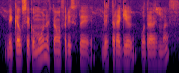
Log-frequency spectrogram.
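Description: A man talks at medium pitch and a moderate pace. Noticeable noise sits in the background. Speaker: podcast host and social activist. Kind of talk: casual chat. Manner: halting.

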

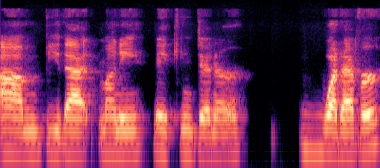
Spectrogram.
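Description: An ordinary speaking voice from a woman, fairly low in pitch. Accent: Canadian. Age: 20s. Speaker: photographer. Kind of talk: coaching call, casual. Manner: laughs often.

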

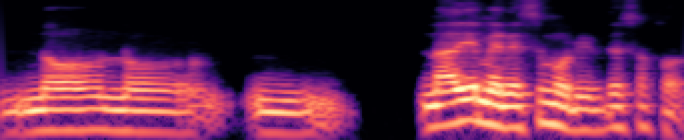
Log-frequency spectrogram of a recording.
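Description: A fairly low-pitched man at a very slow pace, his intonation fairly even. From Venezuela, Valencia. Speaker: art student and graphic designer. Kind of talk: personal testimony. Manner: halting.

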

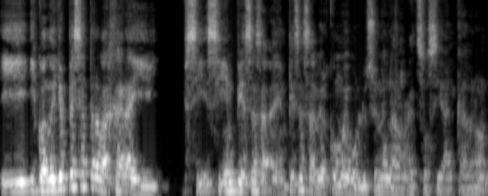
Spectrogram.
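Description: A man's medium-pitched, dark, mellow voice, somewhat breathy, at a fairly quick pace, with very wide pitch swings and big swings in loudness. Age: 20s. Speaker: former social media video creator. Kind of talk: casual chat. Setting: host's home or office.

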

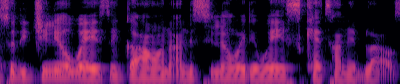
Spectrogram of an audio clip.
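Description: Speaking at a very fast pace with a Nigerian accent, a woman is heard on a very clean recording with a silent background. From Nigeria, Rivers State. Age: 20s. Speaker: aspiring radio presenter. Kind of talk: testimony.

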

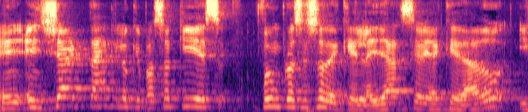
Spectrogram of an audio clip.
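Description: A man speaks at a fairly quick pace with ordinary pitch variation. Audible room echo and noticeable background noise are present. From Mexico, Puebla. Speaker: entrepreneur and content creator. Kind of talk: interview.

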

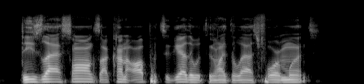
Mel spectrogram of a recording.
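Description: The recording sounds dry and close, with no echo. A man is the one talking. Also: quiet background. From St. Paul, Minnesota. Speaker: music producer and rapper. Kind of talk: casual chat.

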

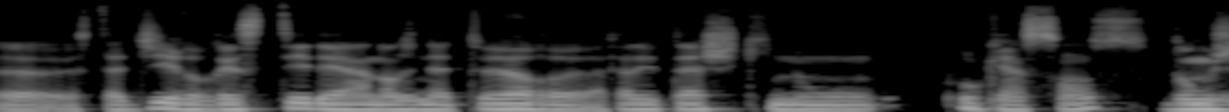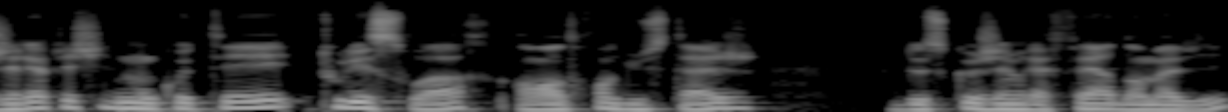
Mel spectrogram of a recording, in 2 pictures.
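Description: Dark and mellow in tone, a man speaks at a moderate pace with fairly even intonation. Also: medium pitch for a man, very clean recording, silent background. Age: 20s. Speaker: podcast host and clothing brand entrepreneur. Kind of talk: casual monologue.

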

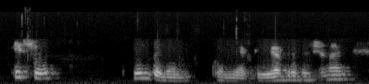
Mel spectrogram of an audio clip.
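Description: Speaking with a Rioplatense accent, a man keeps a medium pitch and ordinary pitch variation. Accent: Argentine Rioplatense Spanish. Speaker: retired doctor. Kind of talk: radio interview. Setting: phone call. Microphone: blurry connection.

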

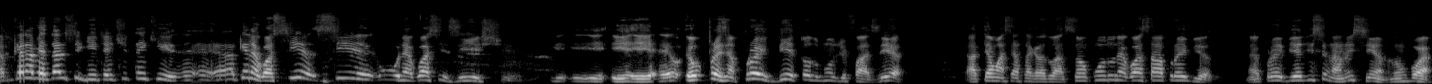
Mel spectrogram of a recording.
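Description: In a dry, close recording with no echo, a man speaks at a moderate pace with a high pitch, very wide pitch swings and big swings in loudness. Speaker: jiu-jitsu master and doctor. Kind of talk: casual live stream chat.

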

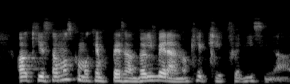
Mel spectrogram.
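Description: A woman talks at a very fast pace in a fairly low pitch, with ordinary pitch variation. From Colombia, Medellín. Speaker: podcast co-host. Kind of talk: casual chat.

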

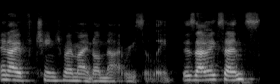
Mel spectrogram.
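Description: Recorded very cleanly against a silent background, a woman with a medium pitch speaks in a bright, sharp tone with ordinary pitch variation. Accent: American. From California, Sacramento. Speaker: college student and club president. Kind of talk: casual interview.

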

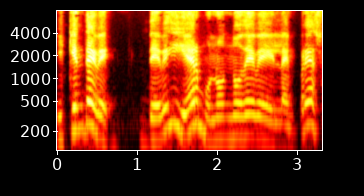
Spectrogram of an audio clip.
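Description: A man speaks at a high pitch and fairly slow pace. His tone is bright and sharp, with lively intonation. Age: 50s. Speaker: businessman and weekly radio guest. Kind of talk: casual radio chat about personal finance.

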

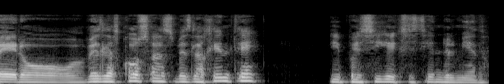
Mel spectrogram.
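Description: A man at a medium pitch with a quiet background. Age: 40s. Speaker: interviewee, earthquake survivor. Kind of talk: interview.

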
